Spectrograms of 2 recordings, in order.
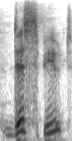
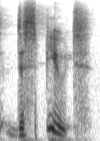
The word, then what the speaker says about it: dispute: Instead of dispute, the word is dispute.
